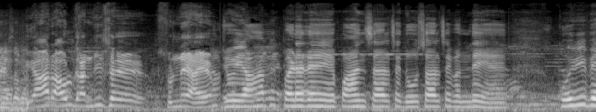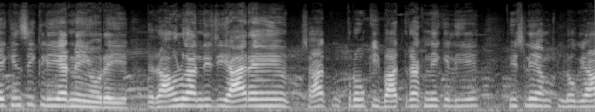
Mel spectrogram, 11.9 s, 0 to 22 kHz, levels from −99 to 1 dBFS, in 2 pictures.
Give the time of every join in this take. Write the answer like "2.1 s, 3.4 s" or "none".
2.2 s, 7.3 s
